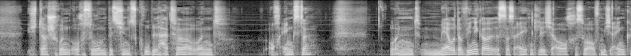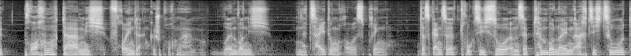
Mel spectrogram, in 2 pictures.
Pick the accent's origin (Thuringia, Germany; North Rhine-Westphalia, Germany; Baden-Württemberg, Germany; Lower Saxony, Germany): Thuringia, Germany; Weimar; born there; Genau, ich bin auch in Weimar geboren.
